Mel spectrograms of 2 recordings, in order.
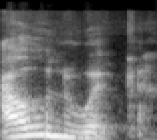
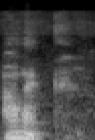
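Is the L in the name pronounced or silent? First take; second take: pronounced; silent. First: The L sound in the name is pronounced. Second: The L sound in the name is silent. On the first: The speaker calls it wrong. "Number of people who say" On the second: The speaker calls it right. "you don't say the the L"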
